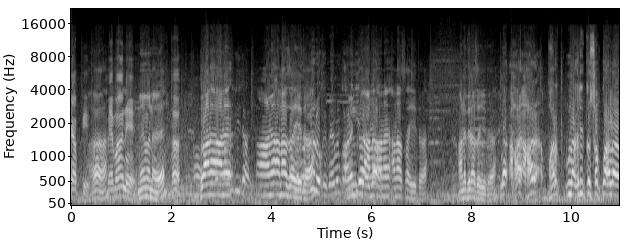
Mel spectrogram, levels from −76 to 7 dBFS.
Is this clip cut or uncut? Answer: uncut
